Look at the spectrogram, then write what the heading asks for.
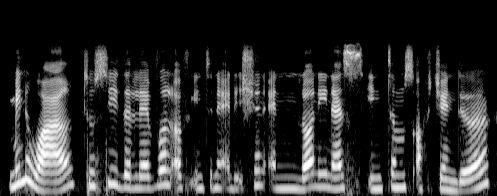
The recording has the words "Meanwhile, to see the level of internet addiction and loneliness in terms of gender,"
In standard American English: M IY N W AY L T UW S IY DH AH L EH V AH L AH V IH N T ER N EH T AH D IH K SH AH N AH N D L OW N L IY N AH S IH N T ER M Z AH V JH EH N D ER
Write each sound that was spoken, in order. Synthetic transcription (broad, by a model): M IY N W AY L T UW S IY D AH L EH V AH L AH F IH N T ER N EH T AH D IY SH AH N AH N L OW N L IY N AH S IH N T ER M S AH F JH EH N D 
